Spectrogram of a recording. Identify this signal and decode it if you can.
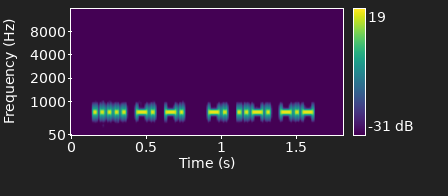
Morse code, heard as a keyed tone, about 51 wpm, 690 Hz. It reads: 5NN NFK
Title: Ontario QSO Party Exchange 50wpm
